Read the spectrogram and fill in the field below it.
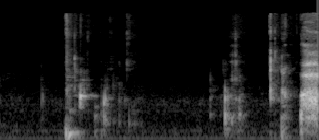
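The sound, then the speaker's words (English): A few wet sipping and mouth-click sounds as someone takes a quick sip of water, spaced across a short stretch, ending with a louder breathy swallow or exhale right at the microphone. “I'm going to take a quick sip of water.”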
